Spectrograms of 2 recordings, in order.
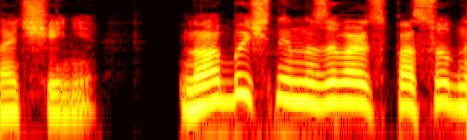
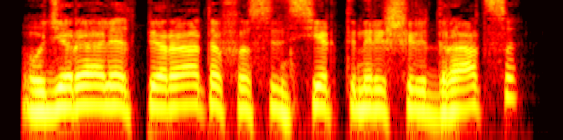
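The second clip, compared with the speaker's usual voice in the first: plain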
